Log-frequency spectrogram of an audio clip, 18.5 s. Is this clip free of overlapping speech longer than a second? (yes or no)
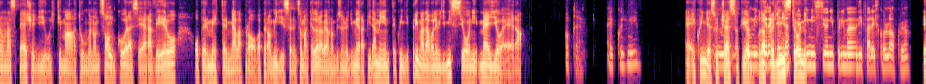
no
